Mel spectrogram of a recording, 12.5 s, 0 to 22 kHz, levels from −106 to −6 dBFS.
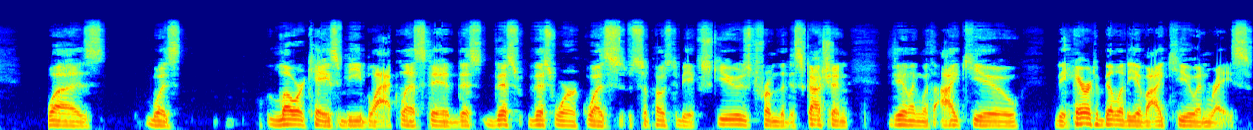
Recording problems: garbled, watery; slightly; nothing above 10.5 kHz

